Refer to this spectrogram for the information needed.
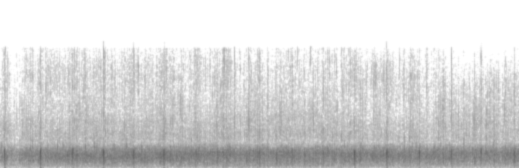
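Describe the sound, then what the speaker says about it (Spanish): Steady audience applause at a sports awards gala, a dense continuous wash of clapping with a few sharper individual claps standing out, moderately distant and sustained throughout with no talk. "Un fuerte abrazo y un gran aplauso de tu pueblo."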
